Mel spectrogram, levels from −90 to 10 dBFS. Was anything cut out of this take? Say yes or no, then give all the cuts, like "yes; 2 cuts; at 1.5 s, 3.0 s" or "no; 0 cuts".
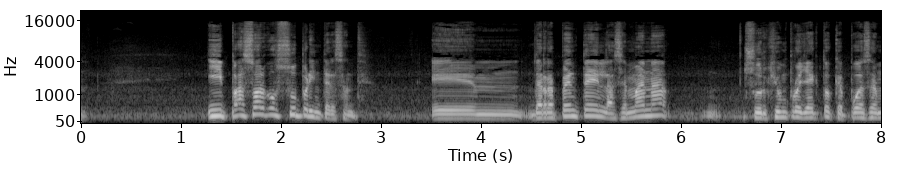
no; 0 cuts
